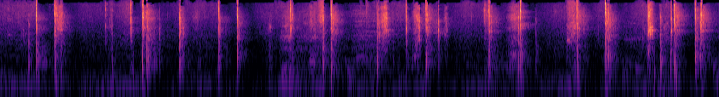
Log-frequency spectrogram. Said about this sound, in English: But you're actually doing is tapping your toes. Yeah, yeah, yeah.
